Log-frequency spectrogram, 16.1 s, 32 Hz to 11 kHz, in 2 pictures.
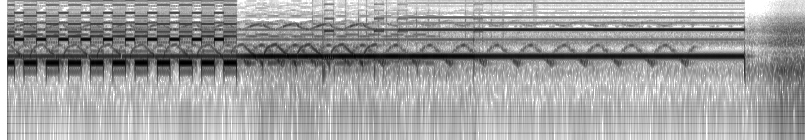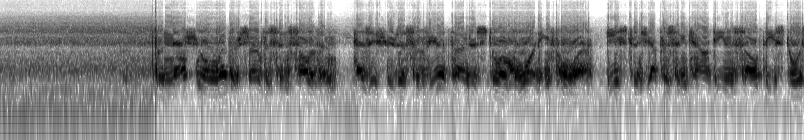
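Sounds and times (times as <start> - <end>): rapid pulsing beeps: 0.1 - 7.5
steady high tone: 0.1 - 7.6
warbling siren: 0.1 - 7.6
radio hiss: 7.7 - 16.0.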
